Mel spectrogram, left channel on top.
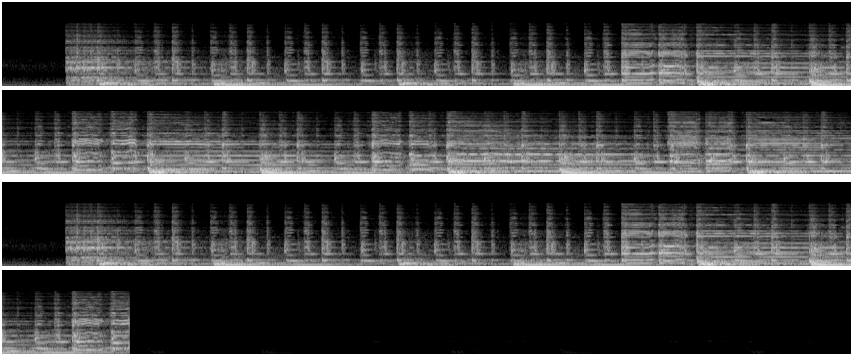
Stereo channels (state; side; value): drops out; right; at 9.8 s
